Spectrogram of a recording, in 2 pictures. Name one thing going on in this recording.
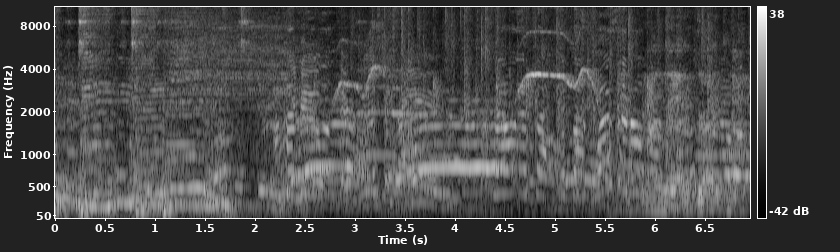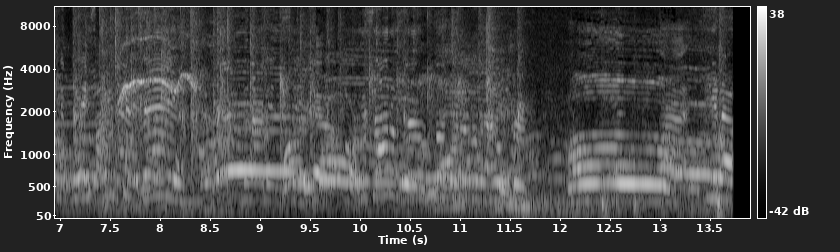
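A live band plays loudly.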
